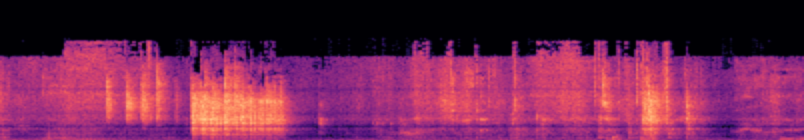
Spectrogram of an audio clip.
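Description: Dice rolled for a game roll clatter and rattle across a hard tabletop, a burst of quick clicks that bounce and settle, followed by a few scattered taps, fairly clear.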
